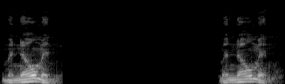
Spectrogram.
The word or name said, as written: Mahnomen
